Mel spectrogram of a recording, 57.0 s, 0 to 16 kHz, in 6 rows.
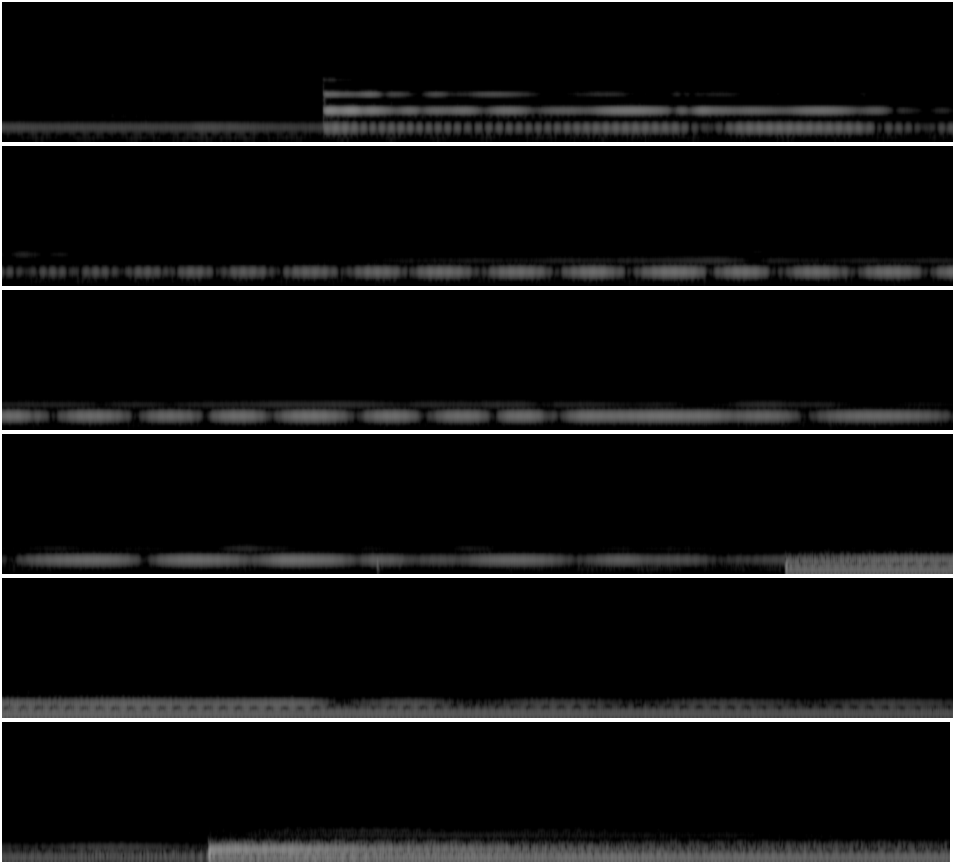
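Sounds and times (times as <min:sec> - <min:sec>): singing bowl pulsing tone: 0:00.0 - 0:57.0.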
